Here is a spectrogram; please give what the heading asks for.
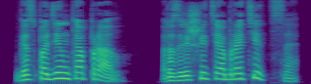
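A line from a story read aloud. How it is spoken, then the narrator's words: Barked. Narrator (Russian): рявкнул он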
